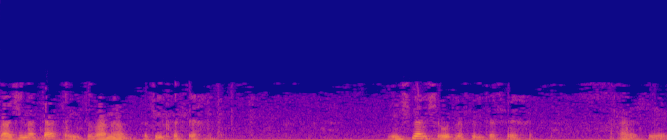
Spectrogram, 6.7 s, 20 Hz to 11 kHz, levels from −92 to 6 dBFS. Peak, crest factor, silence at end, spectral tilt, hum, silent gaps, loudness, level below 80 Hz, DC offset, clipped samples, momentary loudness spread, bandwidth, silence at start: -12 dBFS; 20 dB; 0 s; -11.5 dB/octave; none; none; -31 LUFS; -50 dBFS; 2%; under 0.1%; 21 LU; 4.8 kHz; 0 s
